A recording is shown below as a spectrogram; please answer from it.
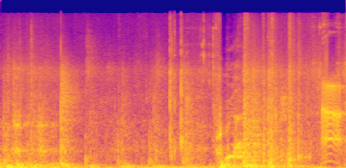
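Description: Rumble and knocks from a handheld camera being carried by someone walking, with several sharp thumps and a brief voice near the end.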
